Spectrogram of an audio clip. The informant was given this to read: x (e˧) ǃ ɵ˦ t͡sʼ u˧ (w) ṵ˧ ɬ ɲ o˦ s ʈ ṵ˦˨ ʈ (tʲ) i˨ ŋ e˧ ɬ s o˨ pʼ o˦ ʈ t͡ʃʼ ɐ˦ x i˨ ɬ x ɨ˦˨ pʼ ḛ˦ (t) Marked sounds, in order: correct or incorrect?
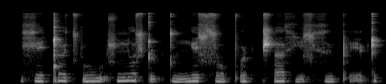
correct, correct, incorrect: tʷ, incorrect: ʈ

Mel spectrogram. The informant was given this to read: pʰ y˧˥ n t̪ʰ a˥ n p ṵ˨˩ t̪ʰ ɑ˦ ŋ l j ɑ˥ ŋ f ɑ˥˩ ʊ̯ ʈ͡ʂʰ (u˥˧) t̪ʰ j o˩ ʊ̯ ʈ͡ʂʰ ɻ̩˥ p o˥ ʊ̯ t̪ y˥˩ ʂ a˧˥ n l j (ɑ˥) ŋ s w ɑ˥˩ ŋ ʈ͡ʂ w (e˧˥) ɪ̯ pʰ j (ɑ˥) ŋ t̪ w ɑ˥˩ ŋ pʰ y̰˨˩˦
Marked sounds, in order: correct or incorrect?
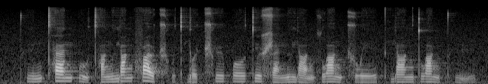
incorrect: u˩, incorrect: ɑ̰˨˩, correct, correct

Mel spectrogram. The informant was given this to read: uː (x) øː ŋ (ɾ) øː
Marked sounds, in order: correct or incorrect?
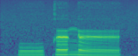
incorrect: k, correct

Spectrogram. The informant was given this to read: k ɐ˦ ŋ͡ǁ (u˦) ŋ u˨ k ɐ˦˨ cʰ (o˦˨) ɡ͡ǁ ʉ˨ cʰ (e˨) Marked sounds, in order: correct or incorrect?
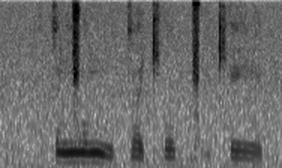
incorrect: o˦, correct, incorrect: e˦˨

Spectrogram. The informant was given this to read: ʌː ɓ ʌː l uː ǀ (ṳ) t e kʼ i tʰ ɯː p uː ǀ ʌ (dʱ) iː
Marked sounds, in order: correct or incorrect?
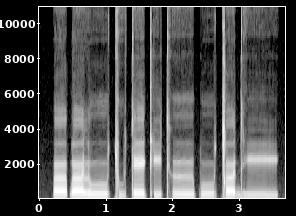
correct, correct

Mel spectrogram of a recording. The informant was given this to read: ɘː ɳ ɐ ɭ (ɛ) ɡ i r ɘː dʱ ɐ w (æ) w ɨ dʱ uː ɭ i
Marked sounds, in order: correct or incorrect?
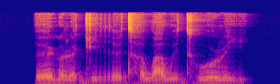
correct, incorrect: a

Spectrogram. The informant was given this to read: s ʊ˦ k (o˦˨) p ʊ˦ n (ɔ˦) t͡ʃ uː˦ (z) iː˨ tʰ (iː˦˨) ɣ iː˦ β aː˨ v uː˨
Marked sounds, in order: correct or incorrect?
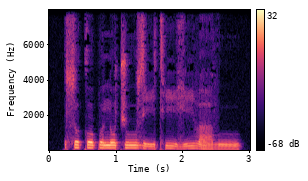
incorrect: o˦, incorrect: o˦, correct, correct

